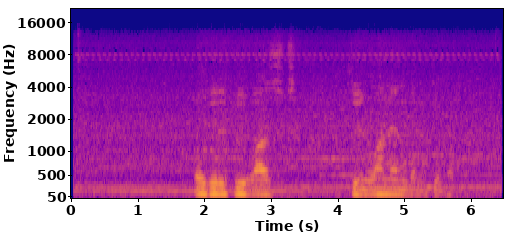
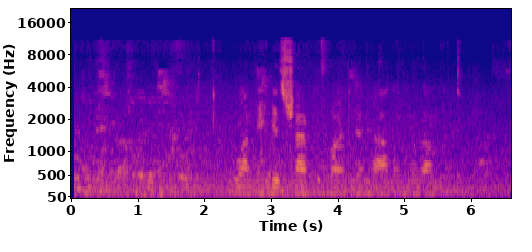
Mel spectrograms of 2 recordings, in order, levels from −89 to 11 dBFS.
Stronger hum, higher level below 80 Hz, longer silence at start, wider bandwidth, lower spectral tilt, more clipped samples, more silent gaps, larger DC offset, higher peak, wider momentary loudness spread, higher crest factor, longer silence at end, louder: neither; first, -50 dBFS vs -58 dBFS; about the same, 0.05 s vs 0.05 s; first, 13.5 kHz vs 11.5 kHz; first, -6.5 dB/octave vs -4 dB/octave; neither; neither; neither; first, -4 dBFS vs -14 dBFS; about the same, 19 LU vs 19 LU; about the same, 20 dB vs 20 dB; about the same, 0.05 s vs 0 s; first, -21 LUFS vs -33 LUFS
